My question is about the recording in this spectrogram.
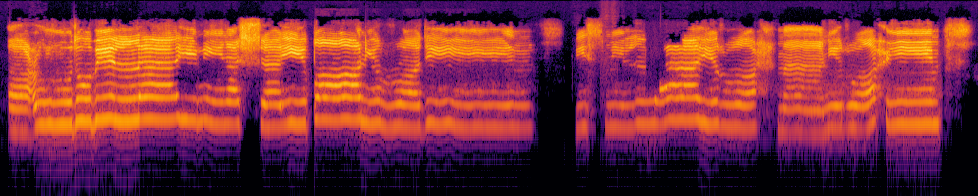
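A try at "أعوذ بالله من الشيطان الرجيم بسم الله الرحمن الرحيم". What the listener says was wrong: আরেকটু র গুলো আরেকটু মোটা করতে হবে।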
